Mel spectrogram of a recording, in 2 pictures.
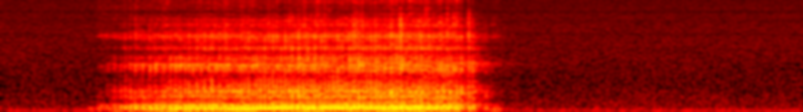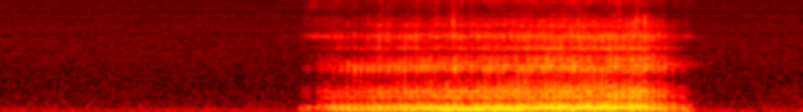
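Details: Person snoring during sleep: two long, loud, low, rattling snores about five seconds apart, with quiet between; ordinary heavy snoring.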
